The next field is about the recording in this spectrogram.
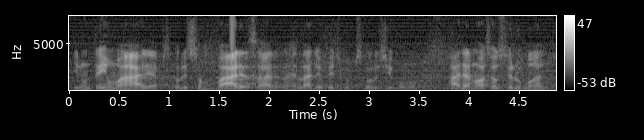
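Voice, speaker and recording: A man, a psychologist, explaining his field in a fast, explanatory way in a street interview, ending points with tag questions. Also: mid-range voice, lively intonation, rough recording. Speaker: psychologist at a congress. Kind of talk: vox-pop interview.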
